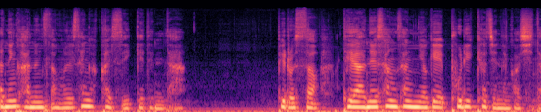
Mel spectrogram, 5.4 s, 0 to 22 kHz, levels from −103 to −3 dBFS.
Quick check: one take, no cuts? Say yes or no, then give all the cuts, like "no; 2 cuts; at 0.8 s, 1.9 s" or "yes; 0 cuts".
yes; 0 cuts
